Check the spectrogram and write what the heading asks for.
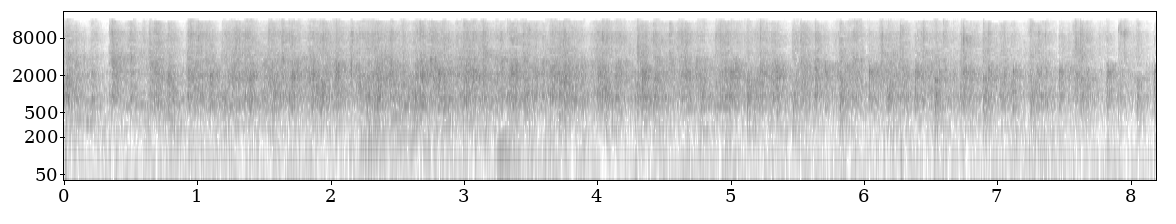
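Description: Congregation applauding, with many hands clapping together, dying down near the end.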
